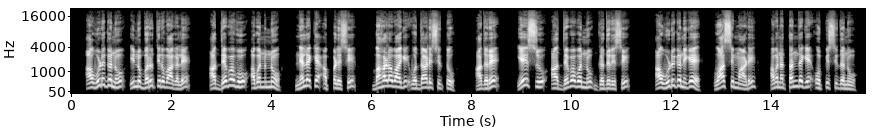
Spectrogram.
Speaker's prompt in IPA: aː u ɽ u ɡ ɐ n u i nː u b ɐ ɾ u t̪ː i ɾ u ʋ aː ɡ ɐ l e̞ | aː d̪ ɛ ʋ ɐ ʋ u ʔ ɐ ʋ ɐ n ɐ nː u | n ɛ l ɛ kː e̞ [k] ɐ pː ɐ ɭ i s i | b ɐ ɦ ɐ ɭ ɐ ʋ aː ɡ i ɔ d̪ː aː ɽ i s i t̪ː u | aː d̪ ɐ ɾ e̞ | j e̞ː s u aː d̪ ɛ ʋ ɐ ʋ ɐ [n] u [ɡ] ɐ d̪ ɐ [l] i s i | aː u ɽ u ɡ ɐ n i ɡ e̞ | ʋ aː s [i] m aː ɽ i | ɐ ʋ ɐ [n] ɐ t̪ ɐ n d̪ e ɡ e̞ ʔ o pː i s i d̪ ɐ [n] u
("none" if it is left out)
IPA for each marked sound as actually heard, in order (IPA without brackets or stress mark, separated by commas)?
ʔ, nː, ɡ, ɾ, i, n, n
